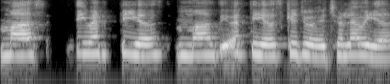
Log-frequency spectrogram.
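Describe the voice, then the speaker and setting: In a Bogotá accent, a woman speaks slowly-ish, fairly high in pitch, with a dark, mellow tone and monotone, flat intonation. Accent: Bogotá Colombian Spanish. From Colombia, Bogotá. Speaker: stand-up comedian. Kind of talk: casual chat. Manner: soft-spoken.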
